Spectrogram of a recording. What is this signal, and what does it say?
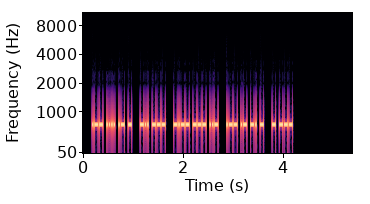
Morse code, heard as a keyed tone, about 50 wpm, 700 Hz. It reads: WHAT DO YOU WANT TO
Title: Sets of 5 Words 50wpm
